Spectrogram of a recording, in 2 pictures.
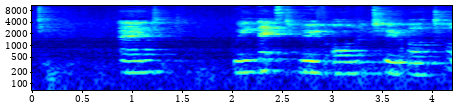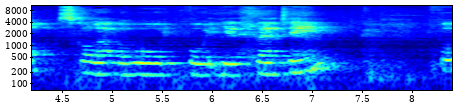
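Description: An elderly woman speaks calmly through a microphone in a large hall.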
